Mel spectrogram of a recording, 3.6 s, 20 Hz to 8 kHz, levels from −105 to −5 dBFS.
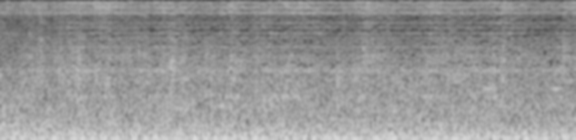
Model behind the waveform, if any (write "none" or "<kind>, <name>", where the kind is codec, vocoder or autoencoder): none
